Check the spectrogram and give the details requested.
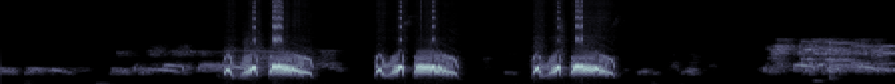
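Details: Spotted dove cooing to provoke other doves: three loud phrases spaced about one and a half seconds apart, each a quick stuttered pair of notes then a fuller coo, with faint murmuring coos before and after.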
